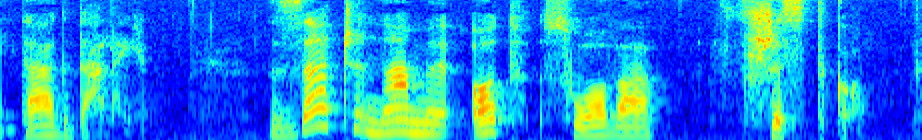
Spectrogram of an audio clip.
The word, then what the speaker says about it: wszystko: Zaczynamy od słowa wszystko. Wszystko to znaczy albo everything, albo all. Ważna informacja jest taka, że tutaj wymawiamy w jak f. Wszystko. Wszystko. Nie mówimy w wszystko.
